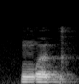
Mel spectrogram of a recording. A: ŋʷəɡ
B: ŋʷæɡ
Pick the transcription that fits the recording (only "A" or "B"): A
